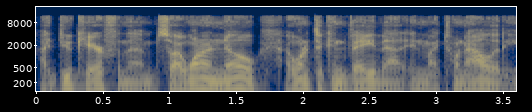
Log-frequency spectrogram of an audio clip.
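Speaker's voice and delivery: ordinary delivery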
